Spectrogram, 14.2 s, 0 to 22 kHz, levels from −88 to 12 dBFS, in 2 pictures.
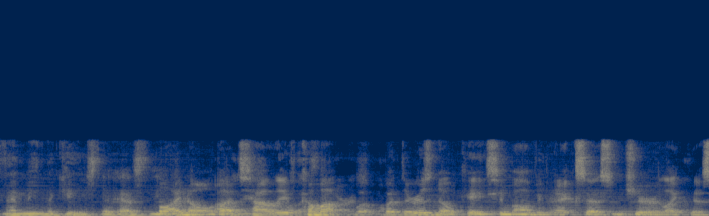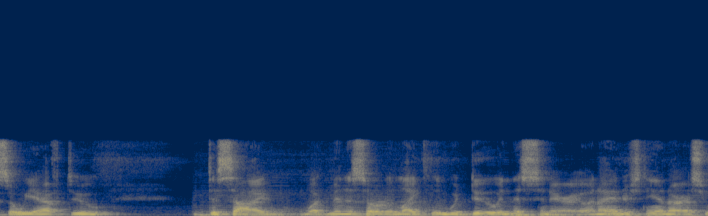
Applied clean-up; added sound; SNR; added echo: neural separator model SepFormer DNS4.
